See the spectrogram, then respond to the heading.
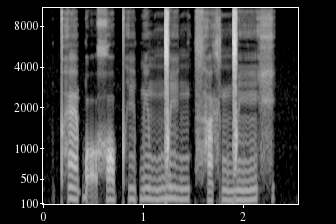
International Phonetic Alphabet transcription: pʰ ɛ̃ ɓ ɔ̰ x ɔ pʰ i ɓ ĩ m ŋ͡ǀ i ŋ t͡sʰ ã x ŋ͡ǀ ĩ x

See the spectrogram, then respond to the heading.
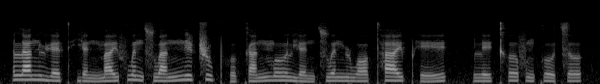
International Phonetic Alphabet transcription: l a˥ n l ɥ ɛ˧˥ t̪ʰ j ɛ˨˩ n m a˧˥ ɪ̯ f w ə˥˩ n s w a˧˥ n n̪ i˥ ʈ͡ʂ u˥˩ pʰ o˩ ʊ̯ k a˧˥ n m o˥ ʊ̯ l j ɛ˨˩ n t͡s w ə˥ n ɻ w ɔ˧˥ t̪ʰ a˥ ɪ̯ pʰ e˧˥ ɪ̯ | l e˧˥ ɪ̯ kʰ ɤ˥ f ɤ˨ ŋ k o˥˩ ʊ̯ t͡s ɤ˥

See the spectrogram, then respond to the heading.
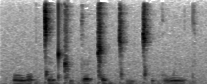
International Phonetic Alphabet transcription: o w o ɡ ǀ e d ǁ y ɡ ɛ ǁ e ɡ ǀʰ y ǀʰ ɪ ɡ ʊ w ɪ d

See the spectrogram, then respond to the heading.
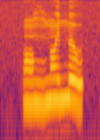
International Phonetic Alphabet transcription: õ ŋ n̪ õ e̯ n̪ ə o̯

